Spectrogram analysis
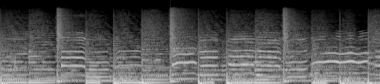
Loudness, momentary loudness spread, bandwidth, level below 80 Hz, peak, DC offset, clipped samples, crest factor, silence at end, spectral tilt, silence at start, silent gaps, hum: -17 LUFS; 3 LU; 15 kHz; -20 dBFS; -2 dBFS; under 0.1%; under 0.1%; 12 dB; 0 s; -5.5 dB/octave; 0 s; none; none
